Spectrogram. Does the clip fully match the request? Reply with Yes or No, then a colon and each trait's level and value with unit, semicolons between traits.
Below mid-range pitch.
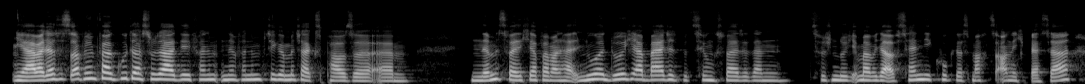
No: high, 200 Hz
